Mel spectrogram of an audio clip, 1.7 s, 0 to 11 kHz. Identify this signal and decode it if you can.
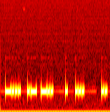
Morse code, heard as a keyed tone, about 48 wpm, 630 Hz. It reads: BAD ES I
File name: archived / CRSnet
